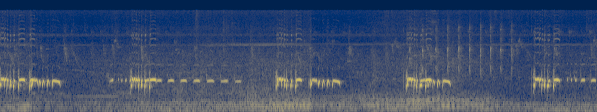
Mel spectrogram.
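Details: Zebra dove of local stock calling rivals as a decoy bird: repeated mellow phrases of rapid pulsed notes running into smooth trilled coos, one stretched into a long evenly spaced series, over faint background rumble.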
